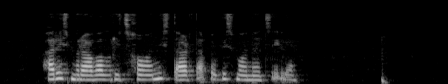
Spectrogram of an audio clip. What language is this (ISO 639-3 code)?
kat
